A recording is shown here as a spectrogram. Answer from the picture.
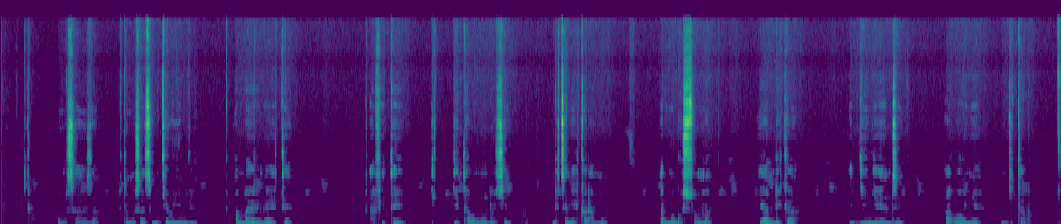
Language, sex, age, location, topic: Kinyarwanda, male, 25-35, Huye, health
